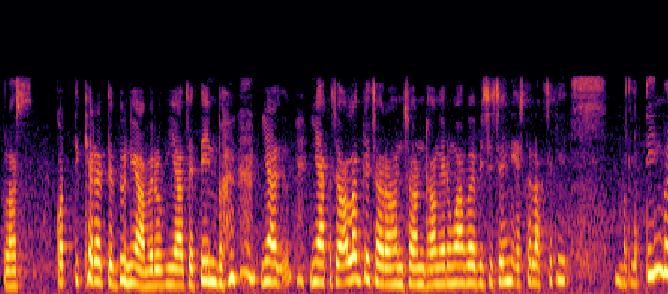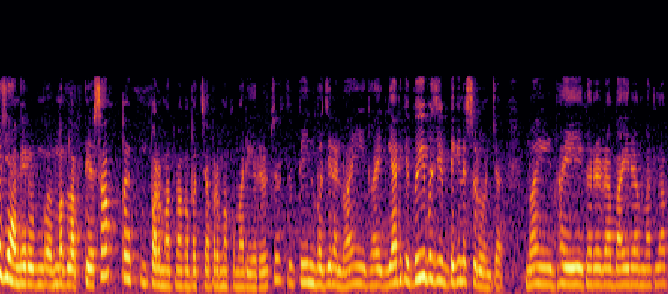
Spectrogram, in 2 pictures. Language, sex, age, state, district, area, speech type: Nepali, female, 60+, Assam, Sonitpur, rural, spontaneous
